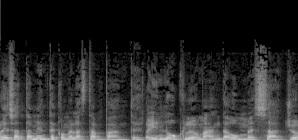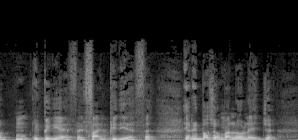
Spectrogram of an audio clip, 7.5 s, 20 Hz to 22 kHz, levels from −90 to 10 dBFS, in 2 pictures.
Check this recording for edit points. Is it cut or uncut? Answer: cut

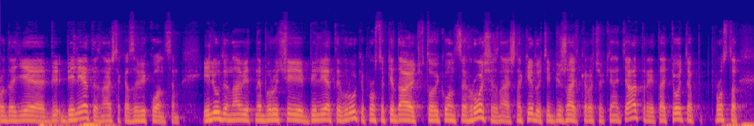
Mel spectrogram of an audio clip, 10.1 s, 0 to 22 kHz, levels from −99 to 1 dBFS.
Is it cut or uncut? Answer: uncut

